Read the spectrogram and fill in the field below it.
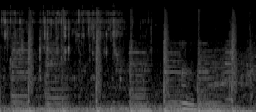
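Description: Freshly picked vegetables being rinsed with water outdoors, with faint, close splashes and drips falling in a loose, repeating rhythm against quiet surroundings.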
